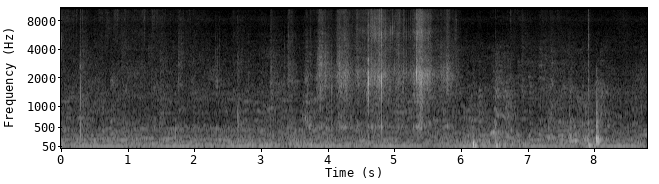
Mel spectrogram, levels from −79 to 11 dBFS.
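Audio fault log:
Nothing to log here: I listened all the way through these sounds and didn't catch a single fault.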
